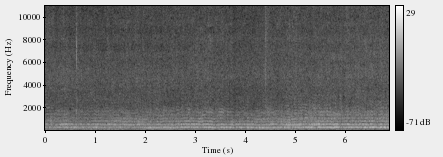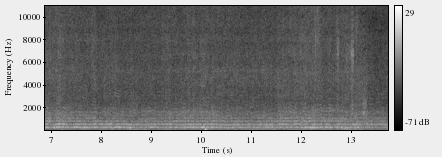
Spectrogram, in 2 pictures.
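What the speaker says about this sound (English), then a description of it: "This, if you didn't know it, is the distinctive buzz of drones." A dense, steady buzzing of many honeybee drones massed inside a hive in autumn, droning continuously at close range without pause.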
